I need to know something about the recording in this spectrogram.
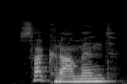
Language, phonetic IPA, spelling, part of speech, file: Polish, [saˈkrãmɛ̃nt], sakrament, noun, Pl-sakrament.ogg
